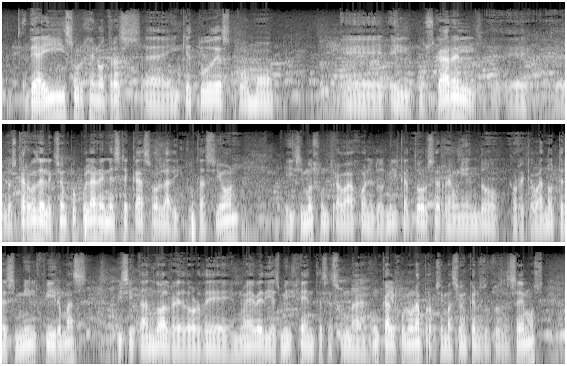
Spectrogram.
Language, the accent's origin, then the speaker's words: Spanish; Tecate, Baja California, Mexico; yo nací aquí en Tecate y ya hace algunos ayeres, ¿no?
